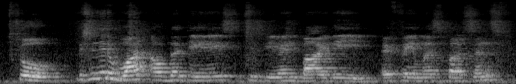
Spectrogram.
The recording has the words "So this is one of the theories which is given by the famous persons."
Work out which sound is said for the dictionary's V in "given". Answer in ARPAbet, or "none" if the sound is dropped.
none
